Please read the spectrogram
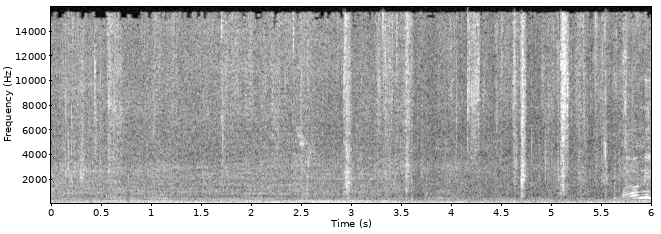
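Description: Steady low outdoor rumble with scattered light taps and clicks, and a man's voice starting just at the end.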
